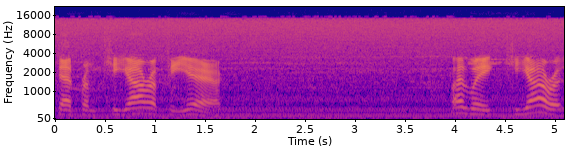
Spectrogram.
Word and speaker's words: Kiara: almost impossible to defensive shot like that from kiara pierre by the way kiara spells her first name capital k-i-a-r-a pronouncing kiara it's spelled the same way for kyra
